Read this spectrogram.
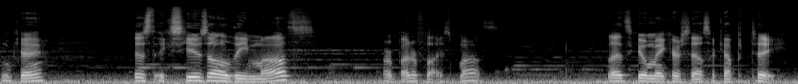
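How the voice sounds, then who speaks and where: A man giving casual let's-play commentary, muttering to himself in a jittery, jokey way with a gravelly voice. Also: on the high side, fairly even intonation, slow, long pauses, music in the background. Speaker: video game streamer.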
